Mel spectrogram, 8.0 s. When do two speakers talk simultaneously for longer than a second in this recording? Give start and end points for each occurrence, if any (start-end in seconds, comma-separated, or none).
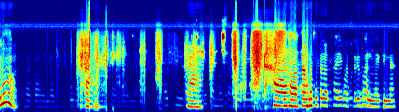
5.4-7.2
